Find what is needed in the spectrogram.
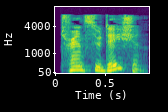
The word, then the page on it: transudation: British English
